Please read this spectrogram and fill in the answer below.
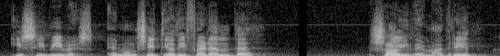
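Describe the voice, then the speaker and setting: Very slowly, a man gets his words out. His pitch rises and falls dramatically. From Spain. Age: 40s. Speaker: Spanish teacher. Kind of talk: tutorial. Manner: slow, clear.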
